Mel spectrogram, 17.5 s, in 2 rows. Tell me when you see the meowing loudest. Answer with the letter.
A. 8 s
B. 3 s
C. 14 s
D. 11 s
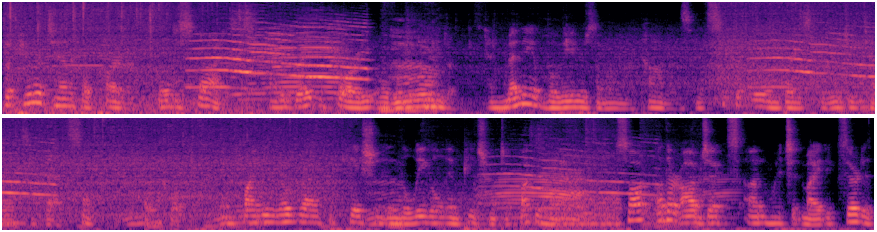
B.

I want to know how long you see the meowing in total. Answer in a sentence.
You can hear the meowing for 6 seconds altogether.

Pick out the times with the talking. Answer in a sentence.
The talking can be heard from 0.0 to 17.4 s.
